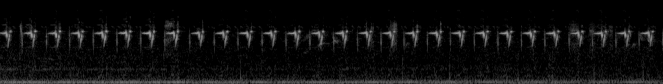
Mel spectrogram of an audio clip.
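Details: Lure call of a bar-winged prinia for trapping: loud, regular high chirps repeated about three times per second without break, over a low background hum.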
